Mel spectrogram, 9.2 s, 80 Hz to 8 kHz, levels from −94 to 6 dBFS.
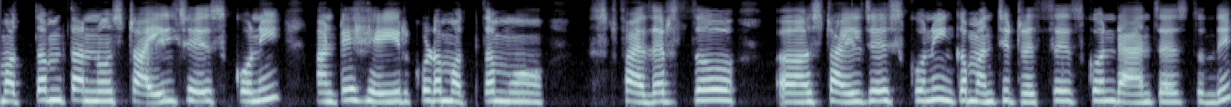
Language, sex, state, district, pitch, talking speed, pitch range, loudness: Telugu, female, Andhra Pradesh, Visakhapatnam, 255 Hz, 115 wpm, 245-275 Hz, -13 LUFS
